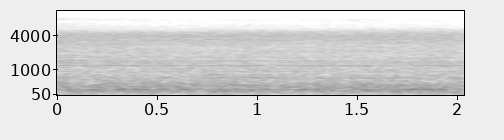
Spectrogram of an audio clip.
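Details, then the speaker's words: Gatekeeper-built GK800 LD staged 2x8 car audio amplifier with HG 04-4 2879 transistors, 2-pill section switched on: cooling fan starts, soft even airflow hiss with faint steady hum, no ticking or rubbing; normal. "So basically, I'm going to turn the 2-pill section on now. And as you see, this fan over here turns on."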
